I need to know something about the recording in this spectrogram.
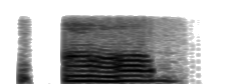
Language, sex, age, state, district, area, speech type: Manipuri, female, 45-60, Manipur, Kakching, rural, conversation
